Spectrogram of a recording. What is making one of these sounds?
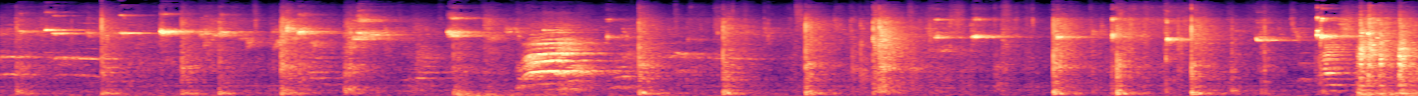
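A basketball bounces repeatedly on a hard court.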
